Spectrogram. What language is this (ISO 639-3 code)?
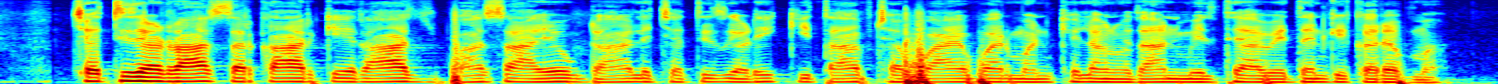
hne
